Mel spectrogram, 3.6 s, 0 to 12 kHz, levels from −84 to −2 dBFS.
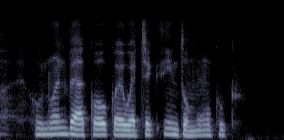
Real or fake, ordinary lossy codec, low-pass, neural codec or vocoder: fake; MP3, 64 kbps; 7.2 kHz; codec, 16 kHz, about 1 kbps, DyCAST, with the encoder's durations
